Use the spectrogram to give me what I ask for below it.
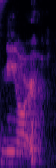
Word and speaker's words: Noir: It's called Fogland, a Sonoma Coast Pinot Noir. Noir? Pinot, is that how you say? Yeah? How you say? No, it's Noir. Noir. Is it? It's Noir. It's Noir. Like Dior.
